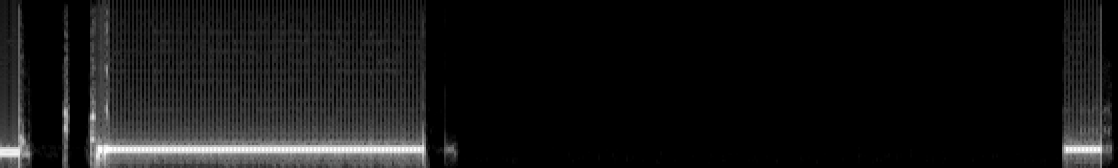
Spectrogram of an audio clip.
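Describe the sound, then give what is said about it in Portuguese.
A telephone tone sounds as a call is being transferred. A few short blips lead into a steady tone of about two seconds, then silence, and the same tone comes back at the very end. “Tá, vou lhe transferir.”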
